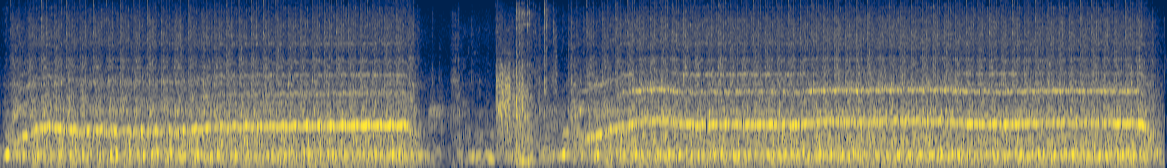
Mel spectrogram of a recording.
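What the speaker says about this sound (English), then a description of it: "Let's go ahead and stitch our sleeves in place now." A sewing machine runs steadily while stitching a faux fur sleeve seam, with a brief pause in the middle before the whirring resumes at an even pace.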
